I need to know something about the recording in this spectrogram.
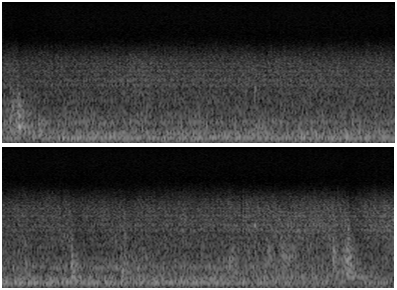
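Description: Metal parts clink under a car's hood.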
